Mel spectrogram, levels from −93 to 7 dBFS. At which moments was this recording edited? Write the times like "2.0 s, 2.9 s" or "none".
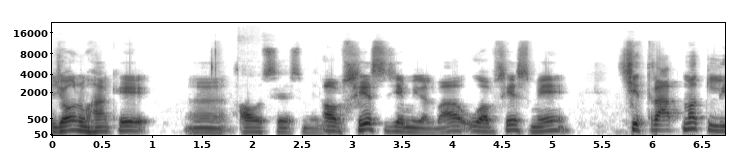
none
